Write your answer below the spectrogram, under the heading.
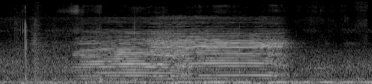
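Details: Simmental calf for sale lowing in one long, even moo of nearly two seconds that fades out abruptly, over low background rumble.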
